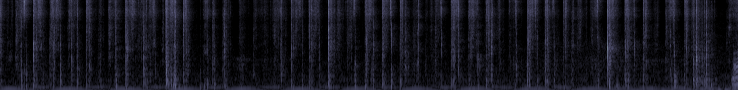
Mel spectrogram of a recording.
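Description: Oracle cards from the Divine Oracle of Gaia being shuffled by hand, a long run of quick crisp riffling flicks in uneven bursts, close and fairly quiet, with no one speaking.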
